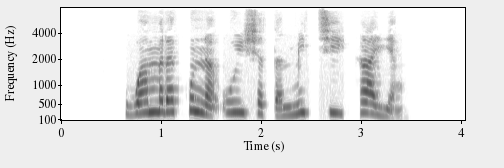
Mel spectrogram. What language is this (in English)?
Chiquián Ancash Quechua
